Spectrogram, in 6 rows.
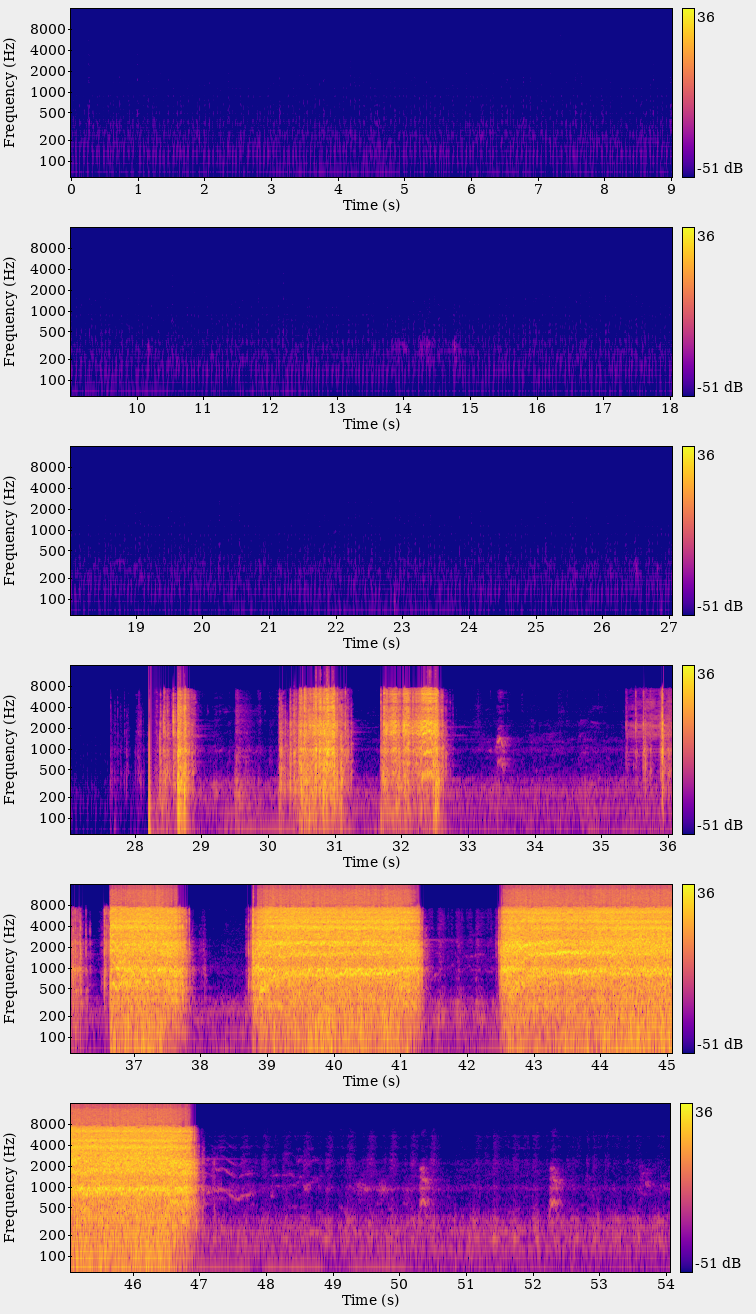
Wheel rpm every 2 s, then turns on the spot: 0, 0, 0, 0, 0, 0, 0, 0, 0, 0, 0, 0, 0, 0, 0, 0, 0, 0, 70, 90, 130, 110, 210, 90, 0, 0, 0.
none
